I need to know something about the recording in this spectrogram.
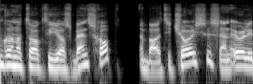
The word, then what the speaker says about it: Benschop: They all pronounce it wrongly. It's Benschop, with a sharp sch. But most then say, in England they, or in the US they call me Benschop. They soften it.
